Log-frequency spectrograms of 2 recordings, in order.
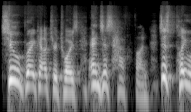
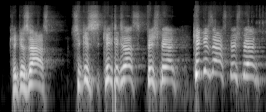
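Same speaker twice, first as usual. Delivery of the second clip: high-pitched egging-on, climbing higher; playful cheering; 8 semitones higher than usual. Pretend. Toy player urging fish man to fight, excited cheer.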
